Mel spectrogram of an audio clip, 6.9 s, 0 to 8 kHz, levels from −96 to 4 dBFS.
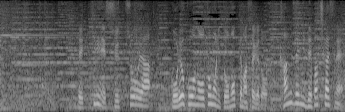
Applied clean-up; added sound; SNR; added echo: none; none; none; none.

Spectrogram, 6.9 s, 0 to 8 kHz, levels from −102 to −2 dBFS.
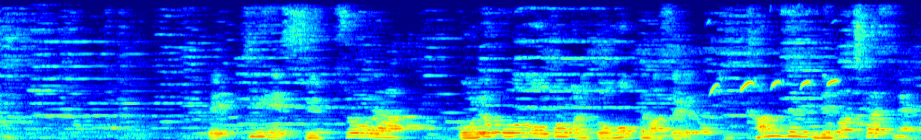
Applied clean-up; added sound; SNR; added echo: classical method WPE with log-MMSE.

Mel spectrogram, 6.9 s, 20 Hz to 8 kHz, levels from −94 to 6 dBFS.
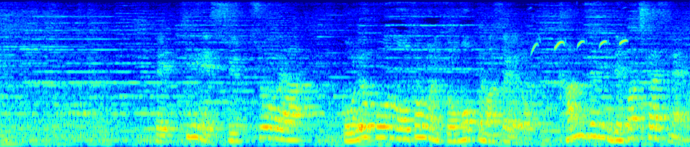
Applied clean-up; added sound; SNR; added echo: none; Chirp, tweet; 11 dB; reverberation time 0.6 s.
